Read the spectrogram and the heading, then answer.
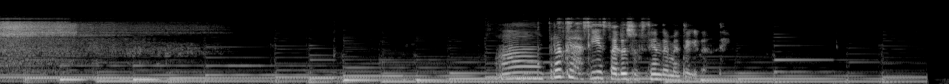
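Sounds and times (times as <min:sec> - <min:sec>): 
person blowing to inflate a balloon: 0:00.0 - 0:02.4
soft music: 0:00.0 - 0:09.3
speech: 0:05.5 - 0:07.3.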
